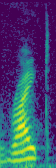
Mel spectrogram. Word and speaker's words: write: r i r and this word has a silent w r i is just one I and T now to make this I say it's long sound we use a silent E to make the I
